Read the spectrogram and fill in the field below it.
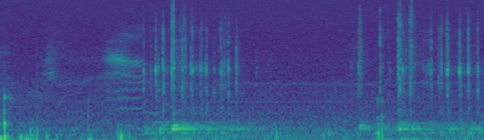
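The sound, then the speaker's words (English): A cat makes low, drawn-out, unhappy vocal sounds, somewhat faint, in two stretches, while sharp keyboard-like clicks tap away in the foreground. “I can see her little like waves nightly on the thing. It's like so small. What are you mad about? Kitty.”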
